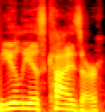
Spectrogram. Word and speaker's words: Julius Caesar: hi sorry well yeah if you're gonna do the proper latin pronunciation yulia's kaiser just sorry I get a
